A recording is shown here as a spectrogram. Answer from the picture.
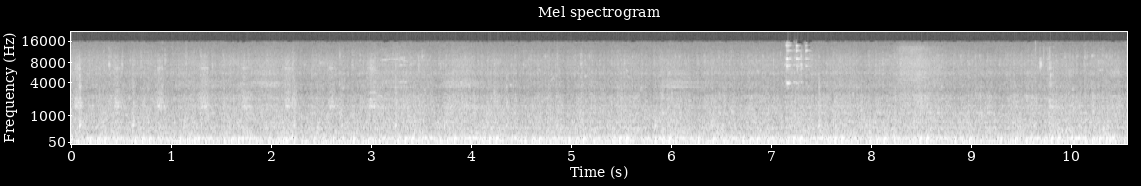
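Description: A car engine idling steadily, heard from inside the cabin.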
